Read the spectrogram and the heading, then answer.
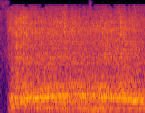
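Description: A deep, angry bear roar sound effect, the 'angry West Hollywood bear' cue used to tell a stand-up performer to wrap up, bursts in and holds steady for over a second, a loud, rough, growling tone with heavy low rumble and no pauses.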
